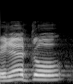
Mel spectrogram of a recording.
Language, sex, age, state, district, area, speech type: Gujarati, male, 60+, Gujarat, Junagadh, rural, spontaneous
